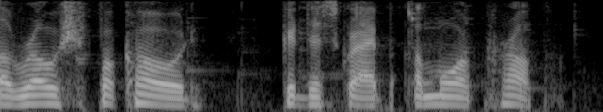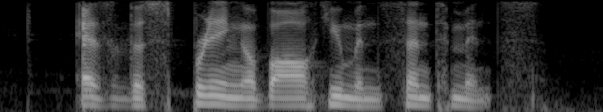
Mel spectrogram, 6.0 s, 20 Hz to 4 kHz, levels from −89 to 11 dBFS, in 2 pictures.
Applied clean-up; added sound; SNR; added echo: neural separator model SepFormer DNS4.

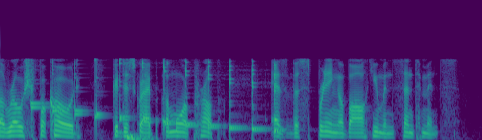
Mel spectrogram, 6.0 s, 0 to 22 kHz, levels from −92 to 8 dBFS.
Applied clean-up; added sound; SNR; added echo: neural mask model RNNoise.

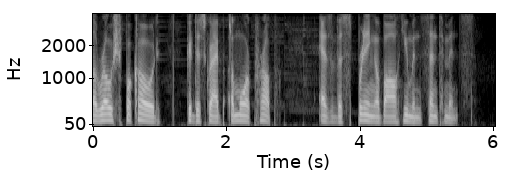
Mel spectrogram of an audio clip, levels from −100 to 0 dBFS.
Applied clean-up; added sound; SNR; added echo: neural separator model SepFormer WHAM!.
